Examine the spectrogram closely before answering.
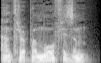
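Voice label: "anthropomorphism", English, British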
